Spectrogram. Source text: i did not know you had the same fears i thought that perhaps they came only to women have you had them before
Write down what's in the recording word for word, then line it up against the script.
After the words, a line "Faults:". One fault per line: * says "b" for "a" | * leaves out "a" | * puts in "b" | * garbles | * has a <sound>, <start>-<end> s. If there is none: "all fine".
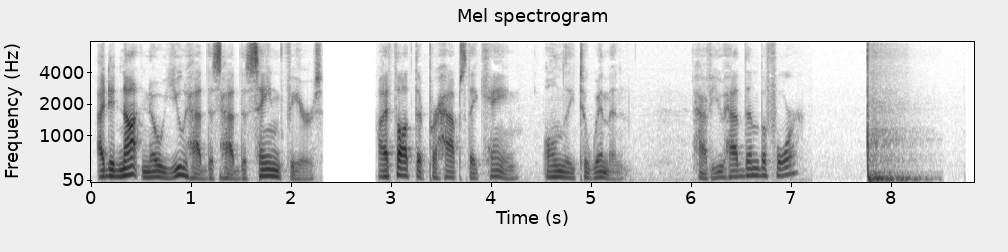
i did not know you had the had the same fears i thought that perhaps they came only to women have you had them before
Faults:
* puts in "had the"
* has a thud, 7.8-8.5 s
